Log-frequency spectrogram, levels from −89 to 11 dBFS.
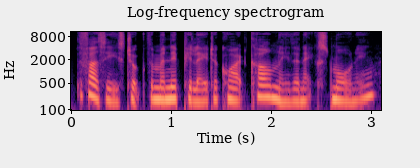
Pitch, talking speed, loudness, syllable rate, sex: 185 Hz, 195 wpm, -19 LUFS, 6.1 syllables/s, female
